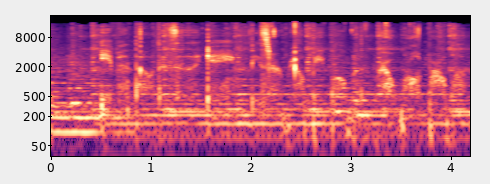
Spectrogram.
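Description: Soft background music with low sustained notes, with faint whispery voices over it.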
